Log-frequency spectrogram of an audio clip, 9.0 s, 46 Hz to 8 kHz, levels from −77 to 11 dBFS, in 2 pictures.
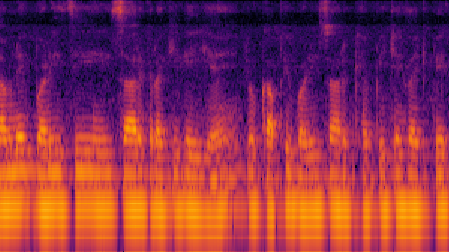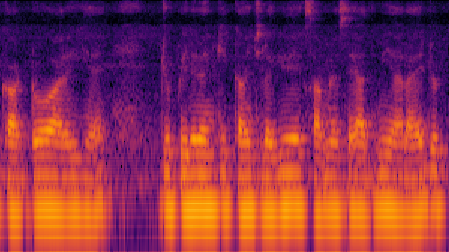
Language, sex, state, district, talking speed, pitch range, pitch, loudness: Hindi, male, Chhattisgarh, Sukma, 245 wpm, 110-115 Hz, 115 Hz, -15 LUFS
